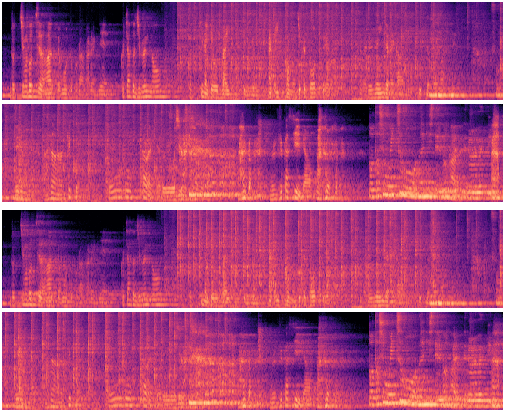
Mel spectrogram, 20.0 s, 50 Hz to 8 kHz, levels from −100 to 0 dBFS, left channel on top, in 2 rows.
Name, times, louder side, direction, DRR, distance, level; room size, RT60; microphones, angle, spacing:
voice 1, 0.2-3.2 3.7-4.6 4.8-6.7 7.1-9.1 10.3-16.9 19.0-19.2 19.8-20.0, left 2 dB, 65° left, 8 dB, 1.7 m, -25 dB
Tap, 3.2-14.5, right 4 dB, 65° right, 3.8 m, -29 dB
voice 2, 8.5-8.8 9.4-9.6 9.9-10.2 13.7-14.7 17.4-20.0, right 1 dB, 30° right, 0 dB, 4.7 m, -17 dB
28.5 x 19.5 x 8.8 m, 2.4 s
head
